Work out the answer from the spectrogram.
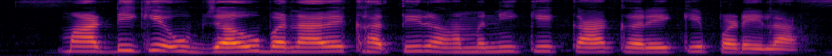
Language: Bhojpuri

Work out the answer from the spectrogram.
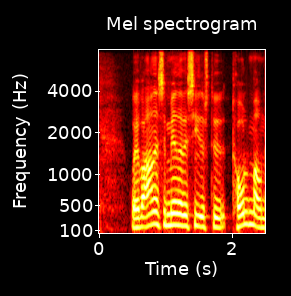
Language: Icelandic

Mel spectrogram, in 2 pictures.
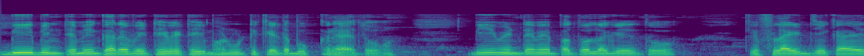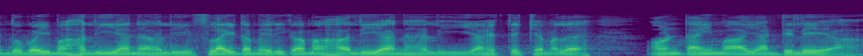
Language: Sindhi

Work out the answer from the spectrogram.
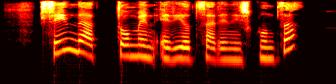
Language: Basque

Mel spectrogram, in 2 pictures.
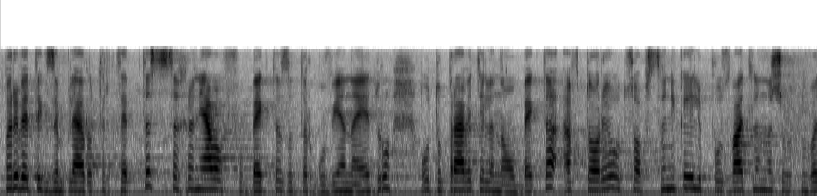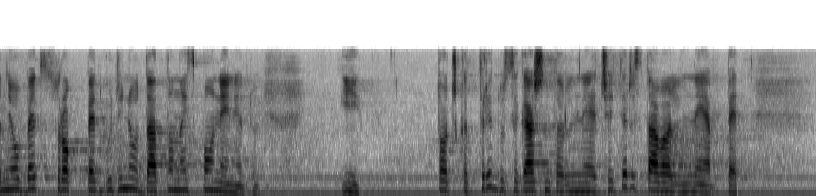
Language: Bulgarian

